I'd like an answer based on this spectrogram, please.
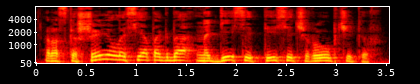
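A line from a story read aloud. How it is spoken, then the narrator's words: Plain woman's voice. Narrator (Russian): сказала женщина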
